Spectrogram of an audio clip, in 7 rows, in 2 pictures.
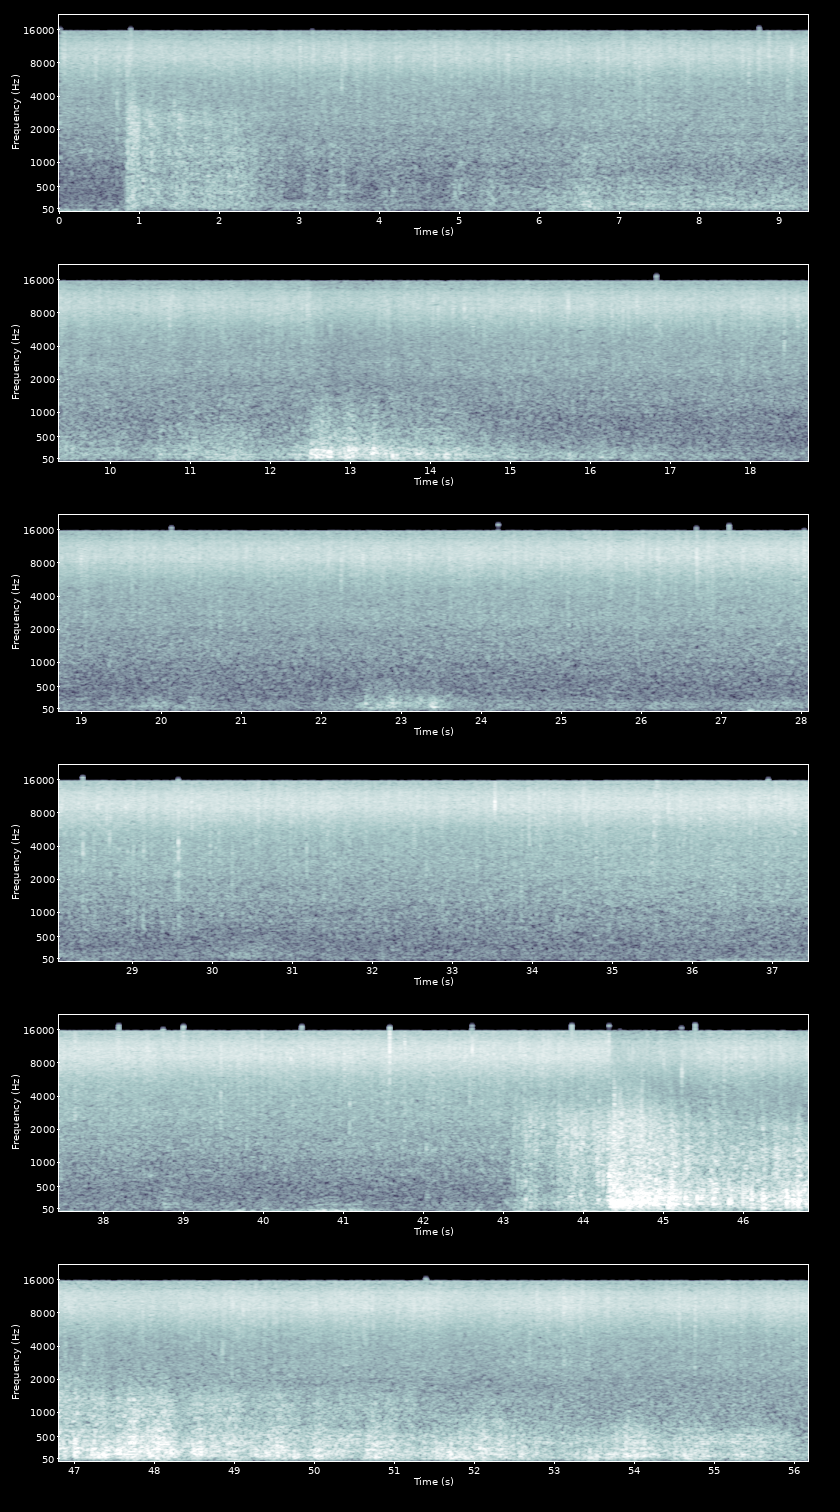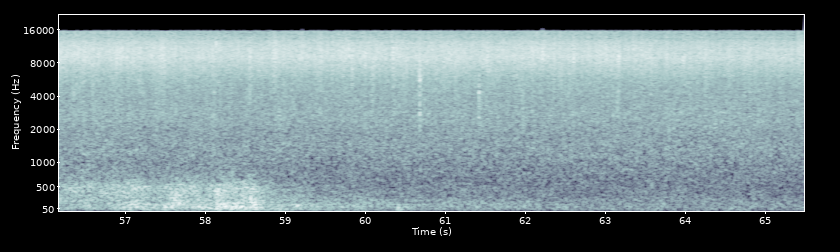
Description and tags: Rain Thunder From Window 01
Recorded with a Zoom H4n onboard microphones, spur of the moment kind of thing. No checking for an optimal recording position, or levels. I just switched it on, opened the window fully and started recording. The batteries were running on empty so I quickly caught as much as I could.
